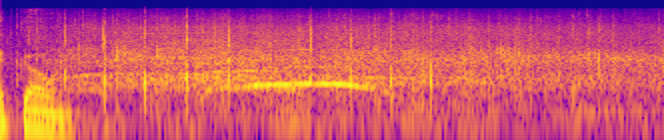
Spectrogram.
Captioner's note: applause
